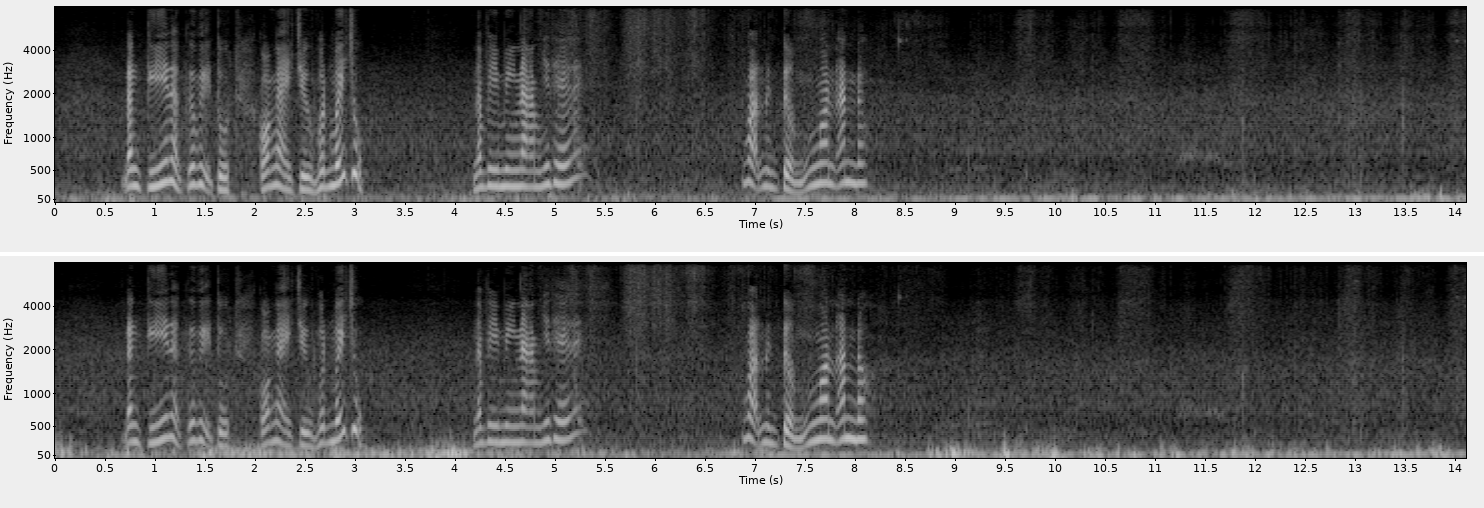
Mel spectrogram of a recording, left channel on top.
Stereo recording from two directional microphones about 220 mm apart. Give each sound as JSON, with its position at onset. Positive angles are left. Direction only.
{"t": 0.7, "sound": "speech", "side_deg": 25}
{"t": 4.2, "sound": "a woman's voice", "side_deg": 20}
{"t": 6.9, "sound": "speech", "side_deg": -5}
